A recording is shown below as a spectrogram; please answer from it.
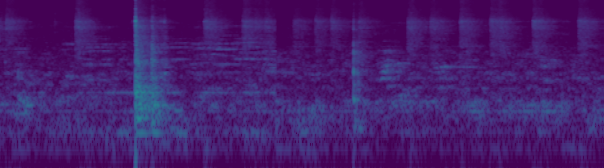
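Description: A metal spoon stirring thick gram-flour batter in a ceramic bowl: repeated soft wet scraping strokes, with a sharp clink of spoon against bowl about a second and a half in and a lighter one a couple of seconds later.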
